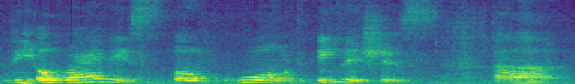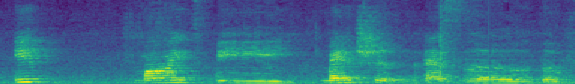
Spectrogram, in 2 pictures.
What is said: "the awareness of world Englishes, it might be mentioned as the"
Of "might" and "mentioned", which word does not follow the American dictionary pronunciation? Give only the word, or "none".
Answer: none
